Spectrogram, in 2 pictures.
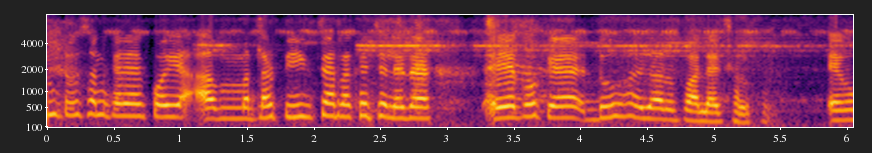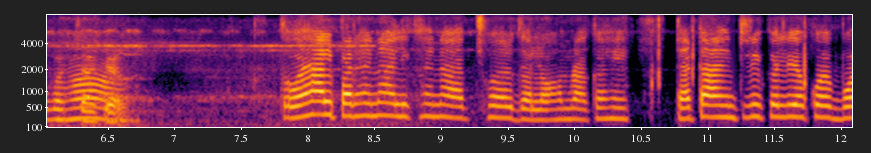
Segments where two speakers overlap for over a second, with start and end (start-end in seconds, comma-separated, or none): none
